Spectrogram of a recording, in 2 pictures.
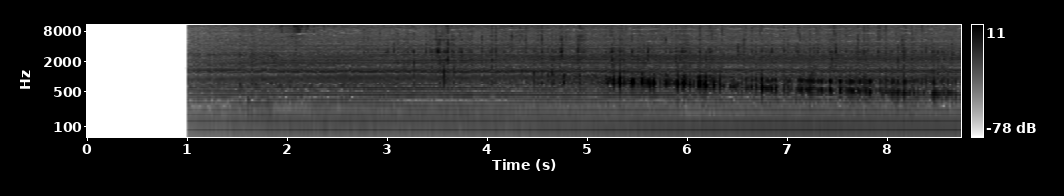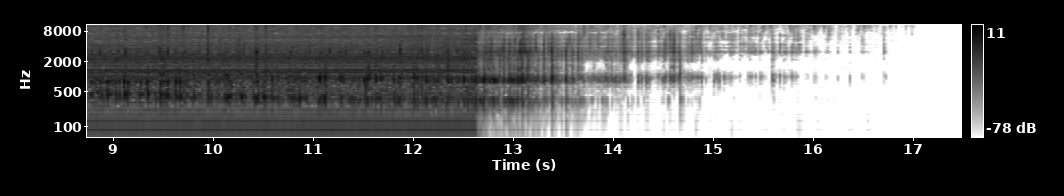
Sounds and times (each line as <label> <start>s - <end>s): Coffeemaker make coffee 1.0s - 16.0s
